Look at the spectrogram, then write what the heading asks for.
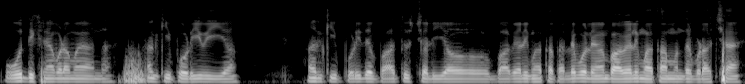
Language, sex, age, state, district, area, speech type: Dogri, male, 30-45, Jammu and Kashmir, Jammu, rural, spontaneous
